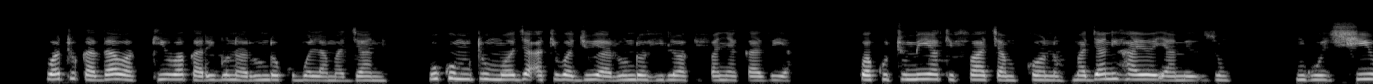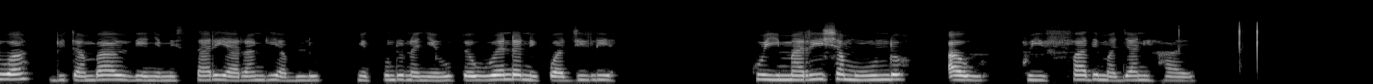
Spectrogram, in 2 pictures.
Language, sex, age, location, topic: Swahili, female, 18-24, Kisumu, agriculture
